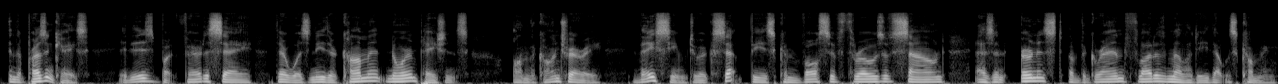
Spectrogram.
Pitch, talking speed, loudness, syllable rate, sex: 110 Hz, 190 wpm, -22 LUFS, 5.4 syllables/s, male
